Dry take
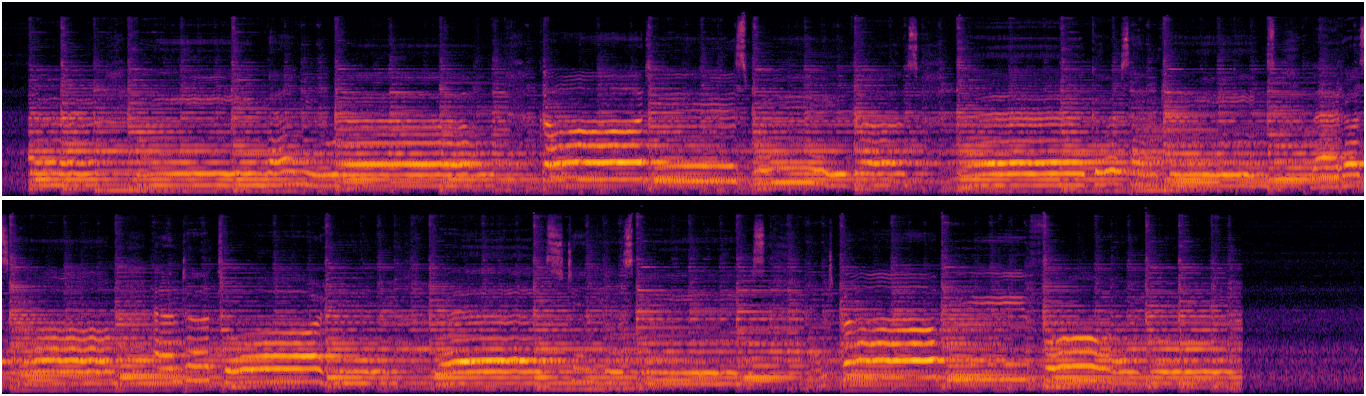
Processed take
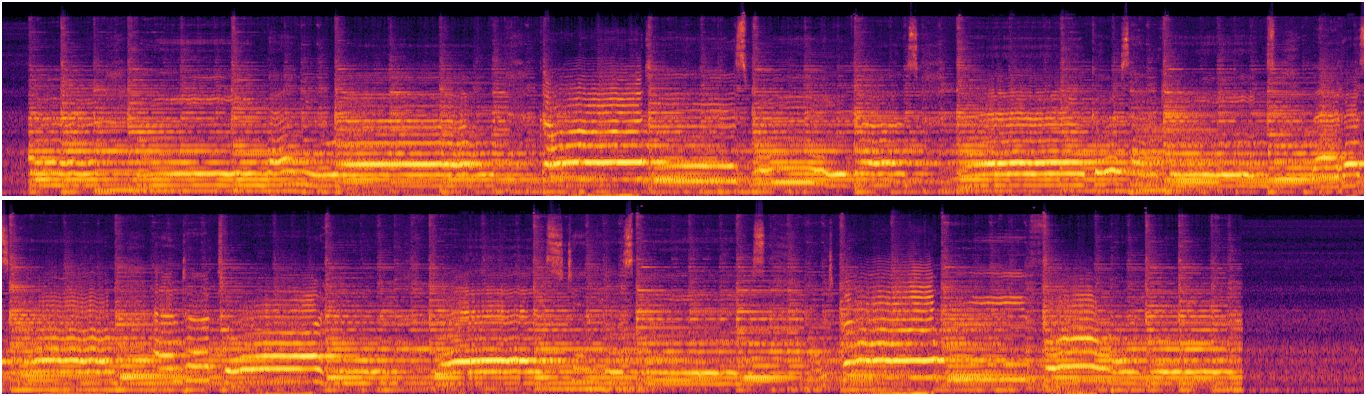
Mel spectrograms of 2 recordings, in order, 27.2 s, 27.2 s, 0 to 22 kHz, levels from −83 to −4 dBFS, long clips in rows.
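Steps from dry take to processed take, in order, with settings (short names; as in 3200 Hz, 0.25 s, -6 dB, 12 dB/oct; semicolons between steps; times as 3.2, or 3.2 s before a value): resonant low shelf 120 Hz +8 dB, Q 3; sine folder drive 8 dB, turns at -8.5 dBFS; gain +1.5 dB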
